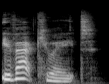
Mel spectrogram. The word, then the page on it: evacuate: British English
